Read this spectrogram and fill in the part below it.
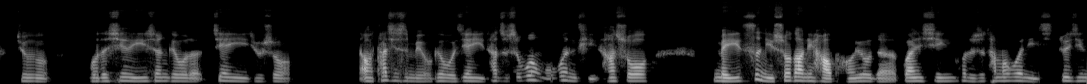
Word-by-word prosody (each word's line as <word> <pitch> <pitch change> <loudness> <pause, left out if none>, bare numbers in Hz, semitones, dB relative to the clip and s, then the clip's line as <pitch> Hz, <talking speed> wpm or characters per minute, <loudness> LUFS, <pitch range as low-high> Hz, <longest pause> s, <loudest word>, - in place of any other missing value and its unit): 就 155 -2 -6 0.3
我 155 - -4
的 155 0 -2
心 170 +1 -2
理 155 -1 -1
医 - - -4
生 165 +1 -3
给 160 -1 -3
我 155 0 -1
的 - - -4
建 170 -4 -2
议 145 -1 -6
就 145 +1 -10
说 70 - -5 0.6
哦， - - +5
他 195 - +3
其 180 -3 -6
实 170 -2 -6
没 150 -1 -5
有 - - -7
给 160 - -5
我 150 -2 -2
建 155 +1 -1
议， 145 - -5
他 170 - -2
只 - - -8
是 165 - -4
问 200 -1 0
我 135 +1 -12
问 190 -3 -2
题。 255 - -8
他 160 - +2
说 160 0 +2 0.6
每 160 -2 +5
一 155 +2 +2
次 235 +8 0
你 155 -5 +1
收 180 +4 +4
到 180 0 +10
你 165 - -1
好 140 - +9
朋 140 +1 -4
友 155 0 0
的 70 - -1
关 160 0 +4
心， 155 0 -5
或 170 +2 -8
者 150 - -6
是 150 +1 -8
他 155 - -3
们 165 +1 -2
问 170 -1 -1
你 140 -3 -5 0.2
最 170 0 -1
近 160 0 -8
160 Hz, 305 characters per minute, -27 LUFS, 150-170 Hz, 0.6 s, 到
